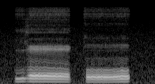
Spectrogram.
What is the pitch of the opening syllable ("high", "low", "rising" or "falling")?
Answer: falling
